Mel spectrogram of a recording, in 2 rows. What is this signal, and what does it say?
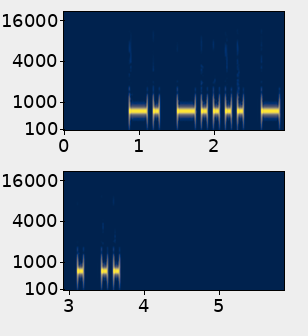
Morse code, heard as a keyed tone, about 15 wpm, 700 Hz. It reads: N6TEI
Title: USA Call Signs - 5 Characters - Repeated 2x - 15wpm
